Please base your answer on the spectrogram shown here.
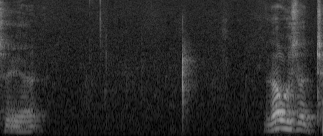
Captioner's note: pause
